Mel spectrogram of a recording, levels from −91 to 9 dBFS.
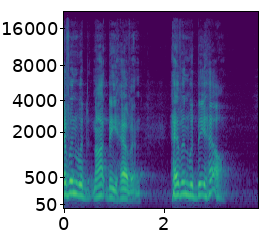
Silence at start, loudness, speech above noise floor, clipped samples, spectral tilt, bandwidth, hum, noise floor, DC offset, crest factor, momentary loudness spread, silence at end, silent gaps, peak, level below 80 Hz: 0 s; -27 LUFS; 41 dB; under 0.1%; -5.5 dB/octave; 19.5 kHz; none; -67 dBFS; under 0.1%; 20 dB; 12 LU; 0.65 s; none; -8 dBFS; -82 dBFS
